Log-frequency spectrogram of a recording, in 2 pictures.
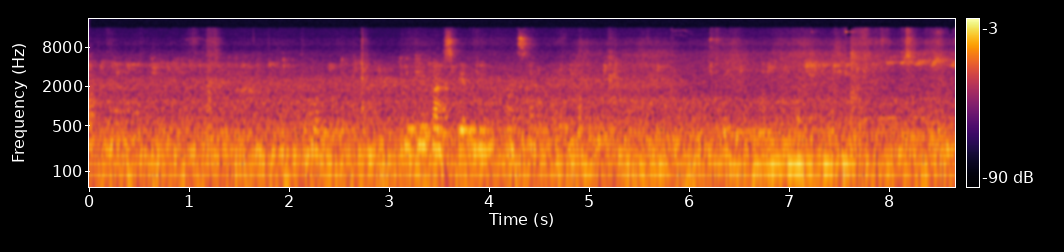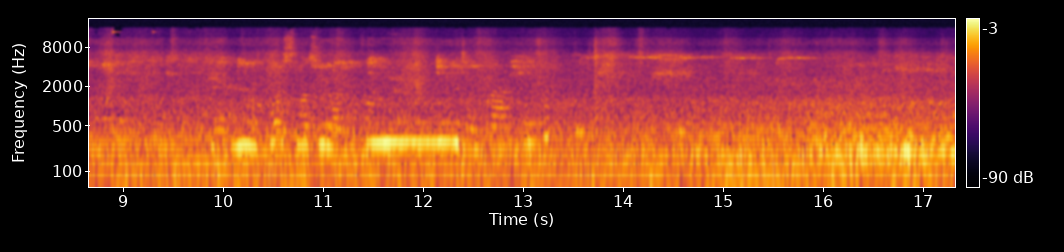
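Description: Jewellery clinks softly as it is handled.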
